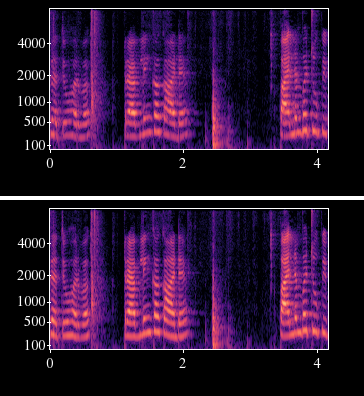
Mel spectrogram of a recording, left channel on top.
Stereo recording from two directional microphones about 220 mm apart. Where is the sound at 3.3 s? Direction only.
35° right (ahead or behind).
